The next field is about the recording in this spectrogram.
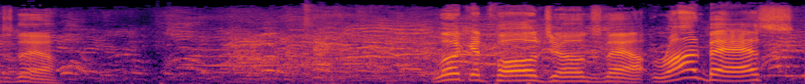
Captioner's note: crowd chatter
